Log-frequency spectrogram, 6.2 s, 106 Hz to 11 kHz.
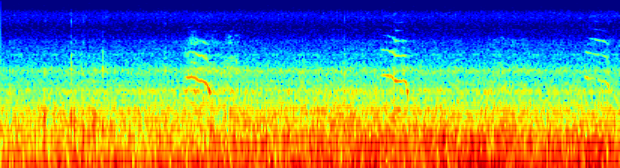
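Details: Roe deer, a young buck and a doe chasing each other, recorded 7 August 2024: thin whistled squeaks sliding downward, repeated about every two seconds, over a steady low rumbling background.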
